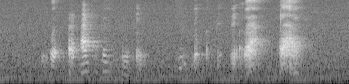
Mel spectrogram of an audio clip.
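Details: Laughing call of a common myna: a chattering series of harsh, quacking, squawky notes, starting softly and building to two louder, rasping bursts at the end.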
